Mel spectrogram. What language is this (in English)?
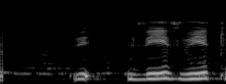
Icelandic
